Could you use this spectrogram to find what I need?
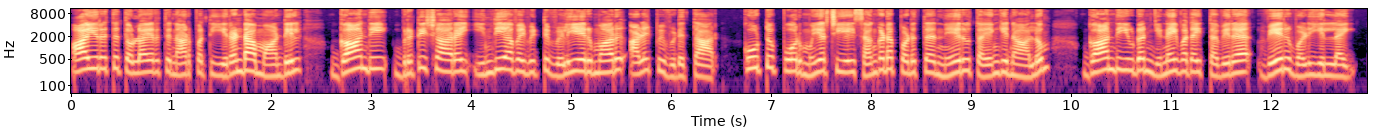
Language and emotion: Tamil, neutral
